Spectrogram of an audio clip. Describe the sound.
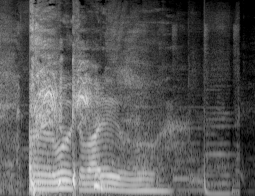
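A person chokes close to a microphone and lets out a strained, voiced, rasping cough and throat-clearing burst that trails off after about two seconds.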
